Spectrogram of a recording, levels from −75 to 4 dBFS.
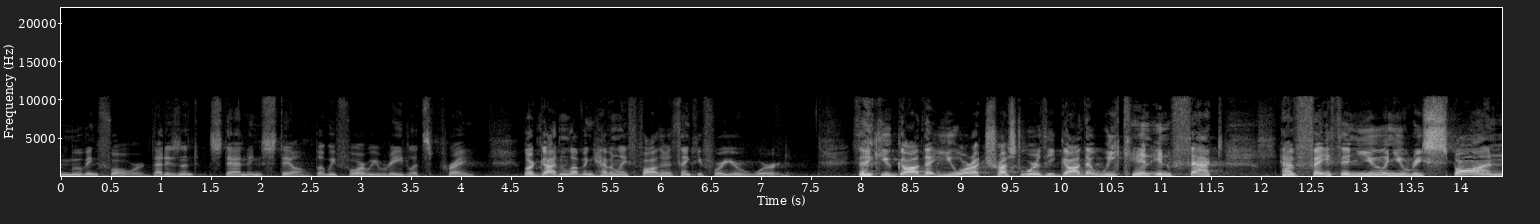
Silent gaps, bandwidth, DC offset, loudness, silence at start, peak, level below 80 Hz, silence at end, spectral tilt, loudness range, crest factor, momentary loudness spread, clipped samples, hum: none; 10.5 kHz; under 0.1%; -24 LUFS; 0 s; -4 dBFS; -58 dBFS; 0 s; -4 dB/octave; 10 LU; 22 dB; 15 LU; under 0.1%; none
